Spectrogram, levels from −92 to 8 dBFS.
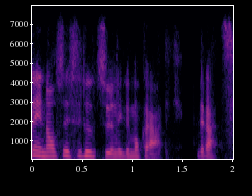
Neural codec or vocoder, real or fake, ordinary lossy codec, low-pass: codec, 16 kHz, 0.8 kbps, ZipCodec; fake; Opus, 16 kbps; 7.2 kHz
